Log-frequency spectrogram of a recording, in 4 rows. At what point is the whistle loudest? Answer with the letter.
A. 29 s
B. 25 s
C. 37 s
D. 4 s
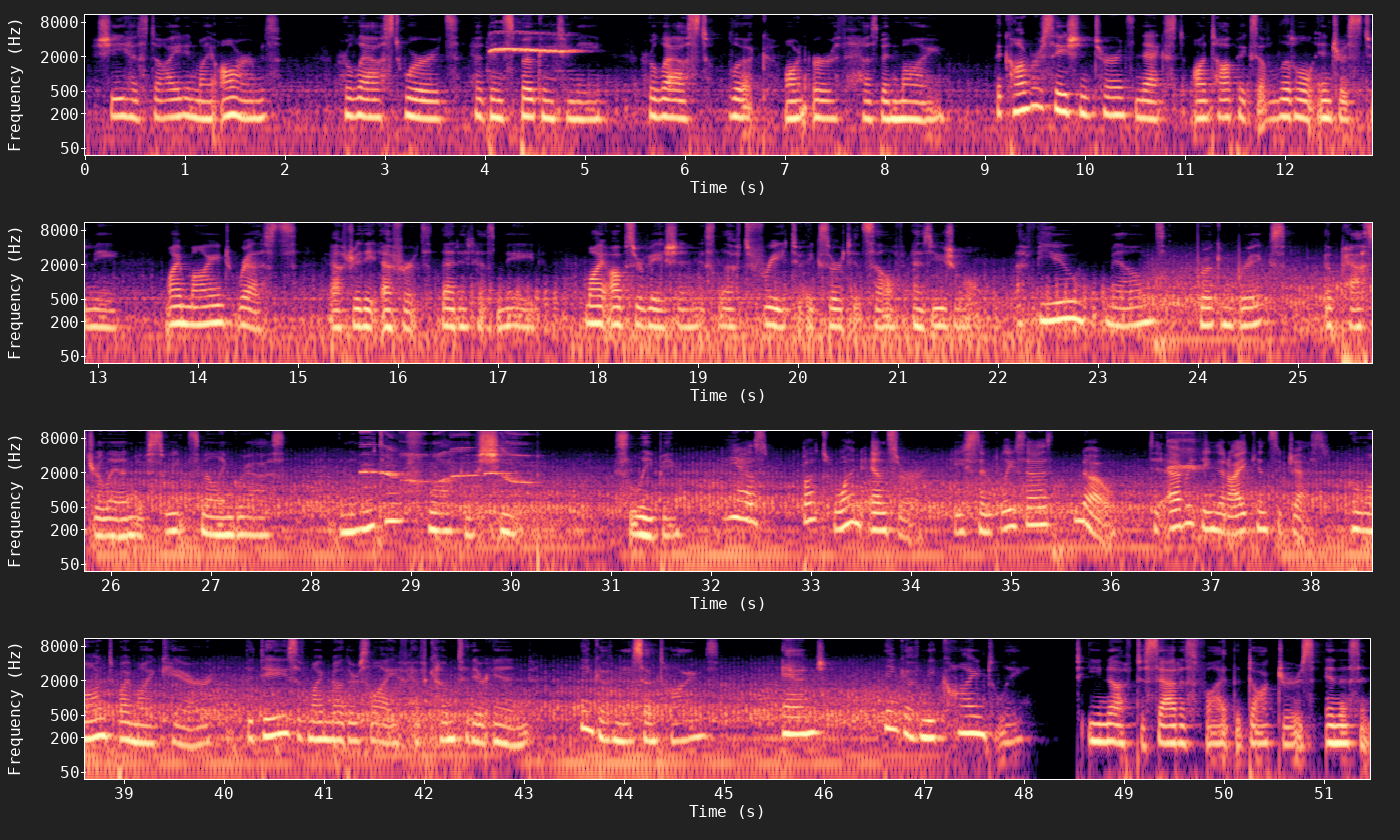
D.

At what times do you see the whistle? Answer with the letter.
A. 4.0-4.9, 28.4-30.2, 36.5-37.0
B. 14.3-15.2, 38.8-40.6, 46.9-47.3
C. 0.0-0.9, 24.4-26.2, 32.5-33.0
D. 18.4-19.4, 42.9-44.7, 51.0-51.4
A.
